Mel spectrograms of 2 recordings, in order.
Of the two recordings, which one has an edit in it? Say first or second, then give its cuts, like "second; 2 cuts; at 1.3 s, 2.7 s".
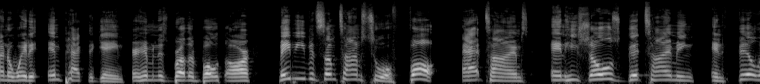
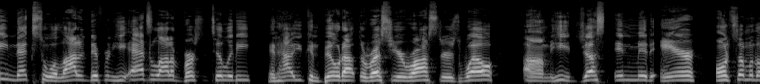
first; 1 cut; at 1.3 s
